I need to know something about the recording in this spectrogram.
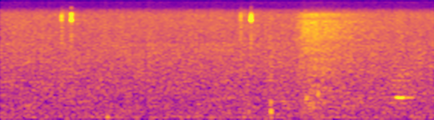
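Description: Near silence: faint room tone with a few very faint computer mouse clicks, a pair under a second in and two more about halfway.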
